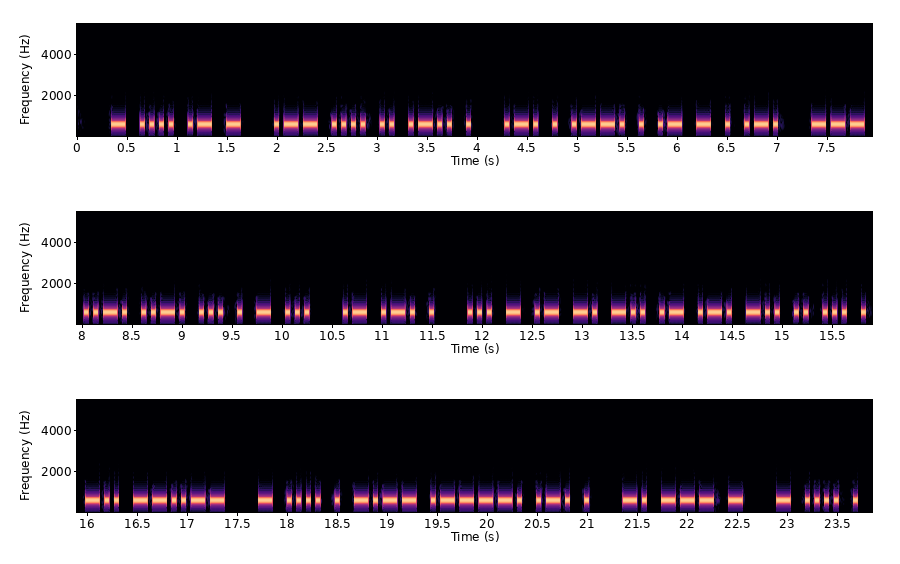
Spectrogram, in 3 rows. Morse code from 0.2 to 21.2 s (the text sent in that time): THAT WHILE REPEATER OFFSETS ARE STANDARDISED, THEY'RE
